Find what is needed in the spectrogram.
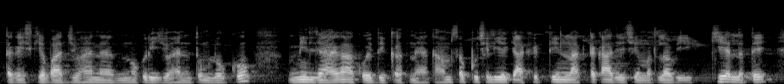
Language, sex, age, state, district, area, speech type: Maithili, male, 45-60, Bihar, Madhepura, rural, spontaneous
